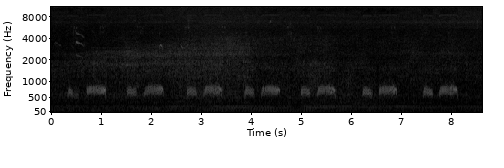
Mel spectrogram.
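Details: Spotted dove kept as a decoy to attract wild doves, repeating gentle low coo pairs, short then longer, about seven times at an even pace, with a faint distant chirp and low background noise.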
